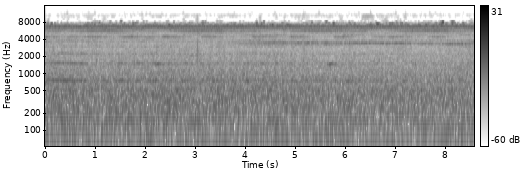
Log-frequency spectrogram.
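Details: Cicada in the Borneo rainforest giving a continuous, steady high-pitched metallic drone that holds without a break for the whole stretch, with a few faint thin whistled tones in the background.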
